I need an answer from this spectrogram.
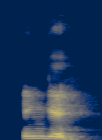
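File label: "inggih", Malay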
